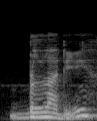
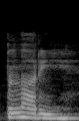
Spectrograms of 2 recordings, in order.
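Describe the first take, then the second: First: Bloody said with a rising, questioning tune. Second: Bloody said with a firm falling tune. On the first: Teacher first presenting the word to students, rising. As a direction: lift the end of bloody up. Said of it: "teacher introduces the word". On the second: Teacher showing how the swear sounds, firmly falling. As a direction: drop the pitch at the end of Bloody, emphatic. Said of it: "it just means incredibly". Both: Shown as a demonstration.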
